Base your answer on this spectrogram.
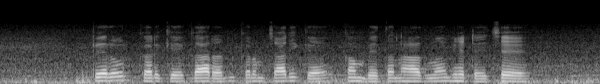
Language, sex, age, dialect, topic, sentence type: Maithili, male, 31-35, Eastern / Thethi, banking, statement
